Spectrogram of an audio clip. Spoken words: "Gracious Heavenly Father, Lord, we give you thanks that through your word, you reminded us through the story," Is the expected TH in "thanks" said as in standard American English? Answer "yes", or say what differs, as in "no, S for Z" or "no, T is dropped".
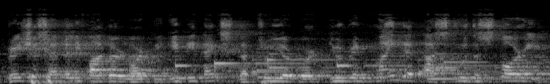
no, T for TH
